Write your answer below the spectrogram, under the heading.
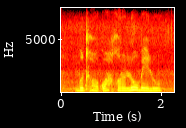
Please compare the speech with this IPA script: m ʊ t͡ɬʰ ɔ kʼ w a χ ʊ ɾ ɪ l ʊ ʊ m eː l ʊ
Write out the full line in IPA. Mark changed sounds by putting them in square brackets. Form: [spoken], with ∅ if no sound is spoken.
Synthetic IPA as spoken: [b] ʊ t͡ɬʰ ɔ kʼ w a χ ʊ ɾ ɪ l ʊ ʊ [b] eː l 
